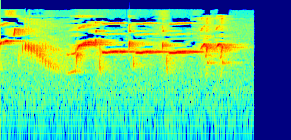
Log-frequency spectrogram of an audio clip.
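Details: Canary song of high slurred whistles and a long flat tone with short chirps over it, stopping abruptly into silence.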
